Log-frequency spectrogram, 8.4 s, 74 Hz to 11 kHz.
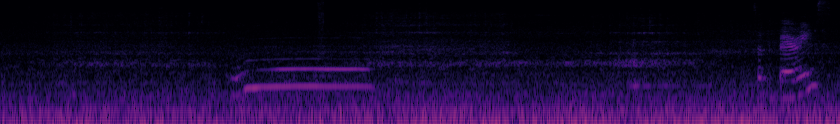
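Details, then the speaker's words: Ibex 19MBH travel trailer, rear tire suspended on a ramp and spun by hand before greasing: short tonal squeak rising for about a second; owner says it's the bearings, suggesting dry or worn wheel bearing. "It's the bearings, yeah."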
